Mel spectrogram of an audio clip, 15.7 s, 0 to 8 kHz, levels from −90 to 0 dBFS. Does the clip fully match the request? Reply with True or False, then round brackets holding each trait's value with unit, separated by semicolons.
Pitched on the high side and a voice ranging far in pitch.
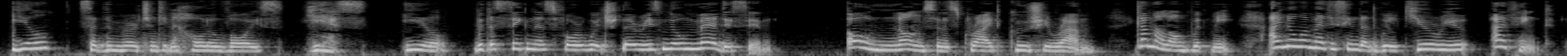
False (215 Hz; 4.5 semitones)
